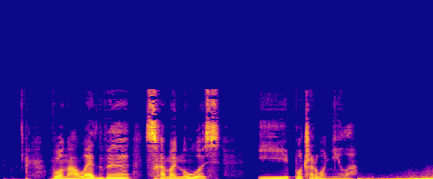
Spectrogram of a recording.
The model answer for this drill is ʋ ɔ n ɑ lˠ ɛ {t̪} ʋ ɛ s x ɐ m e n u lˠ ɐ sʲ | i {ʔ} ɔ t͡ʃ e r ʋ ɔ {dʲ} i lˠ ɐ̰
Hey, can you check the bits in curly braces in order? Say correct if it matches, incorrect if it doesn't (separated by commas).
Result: incorrect, incorrect, incorrect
